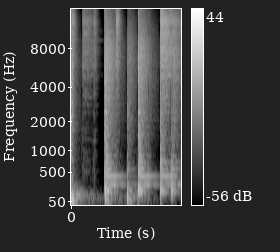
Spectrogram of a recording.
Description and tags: I made these loops about 1yr ago for a project I was working on. I know how difficult it is to find free drum loops in odd time signatures, so I thought I'd share them
180bpm, 4, 5, acoustic, drum, jazz, kit, loop, polyrhythm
